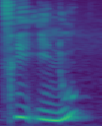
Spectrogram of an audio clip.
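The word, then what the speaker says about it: Triinu: cette cette cette cette magazine ce qui s'appelait triinou alors triinou ça s'écrit t r I i n u c'est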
